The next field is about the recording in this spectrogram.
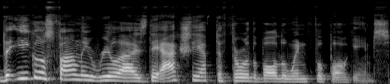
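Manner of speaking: ordinary delivery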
